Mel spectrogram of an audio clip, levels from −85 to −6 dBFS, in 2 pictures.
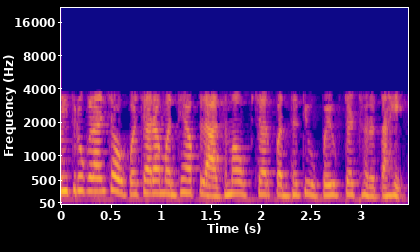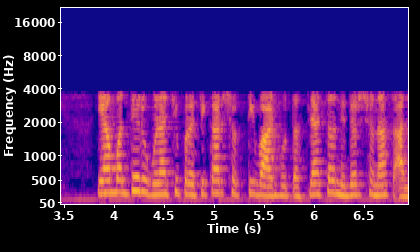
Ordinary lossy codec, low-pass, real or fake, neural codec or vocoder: none; 3.6 kHz; real; none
